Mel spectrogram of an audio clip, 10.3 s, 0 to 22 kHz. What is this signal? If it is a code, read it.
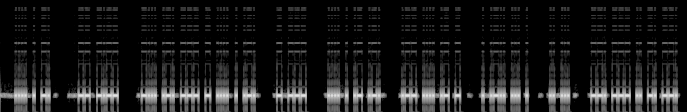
Morse code, heard as a keyed tone, about 50 wpm, spaced as for 44 wpm, 600 Hz. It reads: HEN MY BROTHER TO HEAR WHAT ELSE IS GOING
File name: archived / CWBros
